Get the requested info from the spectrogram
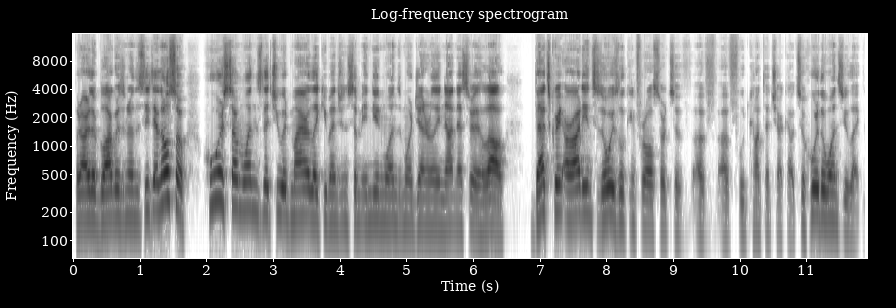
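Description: A man from Canada hosting an interview, asking energetic follow-up questions. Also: fairly high pitch, quick pace. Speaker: interviewer, host.

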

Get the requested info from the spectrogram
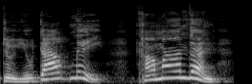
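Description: A man's voice: very high voice, sing-song, slow, full character voice. A man playing a boastful, exhorting 1920s mail-order muscleman, delivering a vintage advertisement. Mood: rousing. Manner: exhortatory, boastful huckster patter. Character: brash 1920s mail-order muscleman pitching body-building to weaklings.

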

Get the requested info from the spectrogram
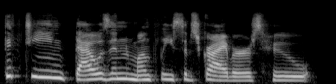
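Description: A woman's voice: on the high side, animated, takes it slowly. An American woman co-hosting a podcast in a casual, chatty and playful way. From New England, United States. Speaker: podcast co-host. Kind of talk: casual co-host banter and chat.

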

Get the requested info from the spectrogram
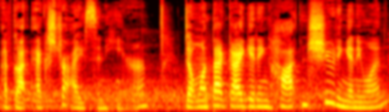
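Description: A woman's voice: mid-range voice, brisk, lightly acted. Actress as helpful, folksy female inmate, noisy ambience. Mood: cheerful, helpful. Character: friendly, helpful, chirpy female prison worker Cuddles. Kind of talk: comedy audio drama acting.

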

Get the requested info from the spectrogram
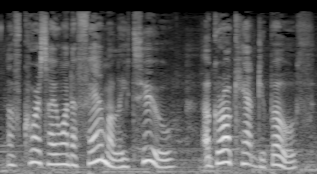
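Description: A woman's voice: a little high, lively intonation, moderate pace, soft background music, natural voice. A woman acting a poised, witty young single lady in a period romantic audio drama, coy, teasing and inquisitive. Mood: sincere, warm. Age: young adult.

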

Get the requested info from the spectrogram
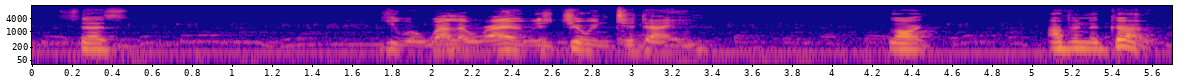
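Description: A man's voice: a little high, fairly bright tone, close to an everyday voice. A young man playing a defensive, sweary teenage schoolboy in a naturalistic audio drama, with an East Midlands English accent and a blunt, slangy delivery. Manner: blunt, slangy, full of tag questions.

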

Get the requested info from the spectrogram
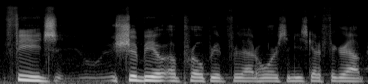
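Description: A soft-spoken woman gives advice at a live panel, her voice pitched a little low and mellow. She rambles, circling back with fillers and restarts. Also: steady tone, normal speed. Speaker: equine nutrition expert answering questions. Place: outdoor event festival.

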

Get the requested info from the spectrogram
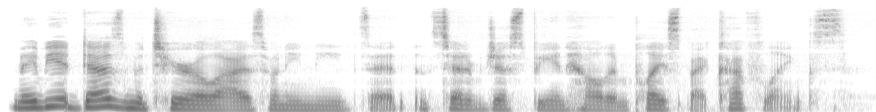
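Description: A woman reading fan fiction aloud in expressive storytelling narration. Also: low-pitched, a little fast, no room sound, studio quality.

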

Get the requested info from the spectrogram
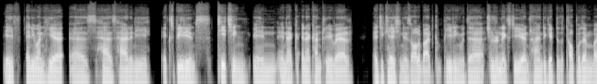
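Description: A man's voice: fairly low pitch, a bit bright, clear, resonant tone, no room sound, clean studio sound. A middle-aged man with an Indian accent, raised in India, talking reflectively as a podcast guest about his background, with frequent restarts and "you know". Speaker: guest, mental health educator. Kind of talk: podcast interview.

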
